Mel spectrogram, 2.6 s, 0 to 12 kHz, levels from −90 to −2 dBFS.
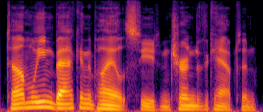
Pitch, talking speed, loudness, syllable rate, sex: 110 Hz, 275 wpm, -18 LUFS, 6.5 syllables/s, male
